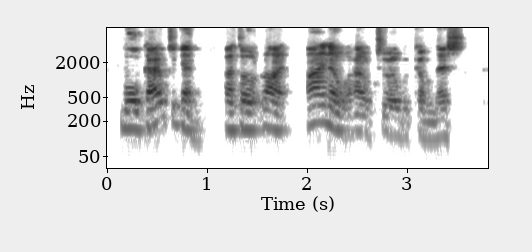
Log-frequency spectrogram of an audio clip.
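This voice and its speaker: A man with an English accent speaks at a moderate pace in a fairly high, somewhat breathy voice with lively intonation. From England. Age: 60s. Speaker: husband telling his love story. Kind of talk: interview, personal story.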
